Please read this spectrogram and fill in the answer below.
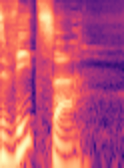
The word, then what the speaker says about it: Vitsa: It rhymes with pizza. It's Vitsa.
